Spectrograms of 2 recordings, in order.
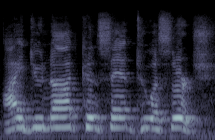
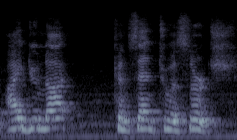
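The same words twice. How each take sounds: First: Slow, firm, stress on "not"; firm refusal. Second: Said in the usual way. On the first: Shown as a demonstration. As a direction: say "not" hard and slow, each word firm. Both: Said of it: "here's what the words you need to understand".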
